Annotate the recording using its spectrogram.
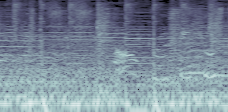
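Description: Music: a song with a steady bass beat, with a singing voice coming in about a second in.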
